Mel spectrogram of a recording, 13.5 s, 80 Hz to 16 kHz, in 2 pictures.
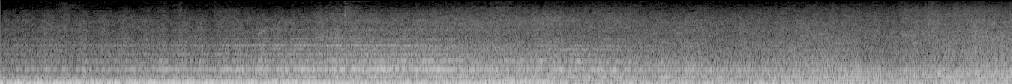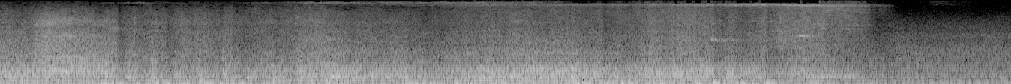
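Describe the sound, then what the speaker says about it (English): A massive GE AC6000 locomotive rumbles past through Highland Falls, a loud sustained roar of engine and rolling wheels with a steady drone that fades slightly near the end. "this massive AC6000 headed south through Highland Falls"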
